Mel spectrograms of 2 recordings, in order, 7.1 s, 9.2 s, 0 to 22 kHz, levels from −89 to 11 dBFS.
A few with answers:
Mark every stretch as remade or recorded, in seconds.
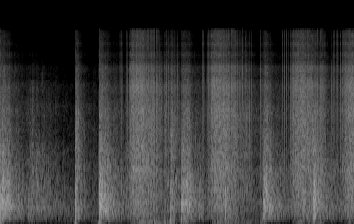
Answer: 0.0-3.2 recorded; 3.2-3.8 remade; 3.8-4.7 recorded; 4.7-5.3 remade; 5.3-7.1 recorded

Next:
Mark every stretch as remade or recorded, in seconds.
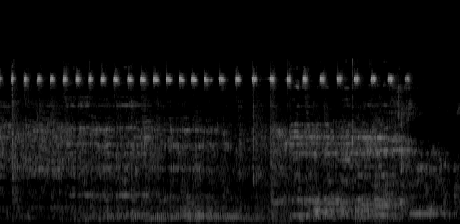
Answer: 0.0-5.2 recorded; 5.2-5.8 remade; 5.8-9.2 recorded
